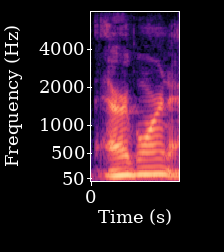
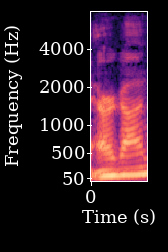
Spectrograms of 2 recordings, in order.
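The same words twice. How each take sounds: First: Aragorn, last syllable rhyming with "horn"; ending in -gorn. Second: Aragon, ending "-gon", lifted as a question. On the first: Host fumbling a queen's name, Aragorn with a "-gorn" ending. Trying two versions of the name. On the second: Host checking the queen's name, Aragon ending in "-gon". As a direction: say Aragon with no r in the last syllable. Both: Shown as a demonstration.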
